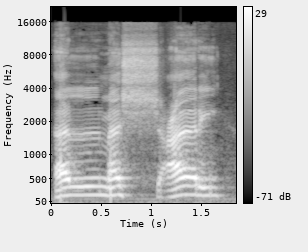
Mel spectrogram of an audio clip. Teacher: شين فيها تفشي يجري فيها الصوت والنفس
